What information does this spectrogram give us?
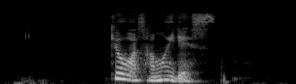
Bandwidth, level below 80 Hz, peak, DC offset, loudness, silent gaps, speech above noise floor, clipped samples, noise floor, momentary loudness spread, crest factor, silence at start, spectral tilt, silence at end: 11.5 kHz; -60 dBFS; -8 dBFS; under 0.1%; -22 LUFS; none; 49 dB; under 0.1%; -71 dBFS; 17 LU; 18 dB; 1.1 s; -6 dB/octave; 0.7 s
